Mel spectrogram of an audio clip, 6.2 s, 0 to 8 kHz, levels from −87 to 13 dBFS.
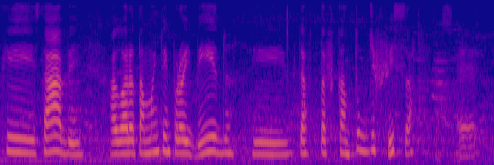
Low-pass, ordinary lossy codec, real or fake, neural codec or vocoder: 7.2 kHz; none; real; none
